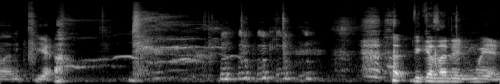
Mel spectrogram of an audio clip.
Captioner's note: laughter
